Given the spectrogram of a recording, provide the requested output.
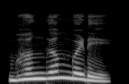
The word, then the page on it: ಭಂಗಂಬಡು: Kannada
